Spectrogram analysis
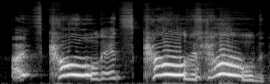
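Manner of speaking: a frightened man shrieking the same words; terrified repeated cry. Acted. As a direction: moan it out three times in terror. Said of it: "like that three times".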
